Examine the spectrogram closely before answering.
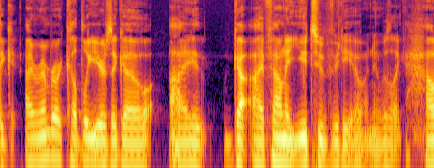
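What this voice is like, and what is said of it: Usual voice. Nothing is said of it.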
